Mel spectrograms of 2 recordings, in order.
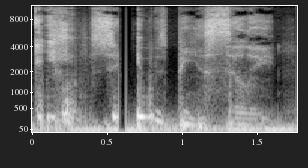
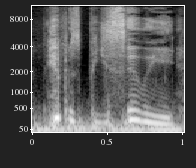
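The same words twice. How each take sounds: First: Whispered and softer; softer whispered verdict; hushed aside. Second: Said in the usual way. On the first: Real, not acted. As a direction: drop to a whisper. Hushed repeat.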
